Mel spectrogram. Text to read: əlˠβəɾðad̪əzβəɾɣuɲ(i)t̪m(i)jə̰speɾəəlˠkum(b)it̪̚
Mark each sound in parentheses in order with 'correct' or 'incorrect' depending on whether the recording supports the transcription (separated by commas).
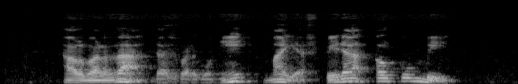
correct, incorrect, correct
